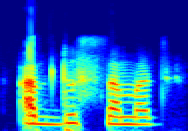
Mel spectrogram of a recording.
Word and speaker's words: عبدالصمد: ایسے ہی عبدالستار الف اور لام کہیں پہ پروننسیشن یعنی اچارن یعنی کہ تلفظ میں کہیں بھی الف لام کو نہیں پڑھا گیا. عبدالستار. زیب النساء. عبدالصمد.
